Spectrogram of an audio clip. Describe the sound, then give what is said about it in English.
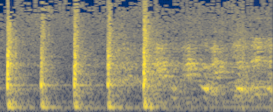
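Knocking on a door: five sharp, evenly spaced knocks in a quick, steady rhythm, then a few fainter, softer taps trailing off. “So I didn't think you could hear the knocking.”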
